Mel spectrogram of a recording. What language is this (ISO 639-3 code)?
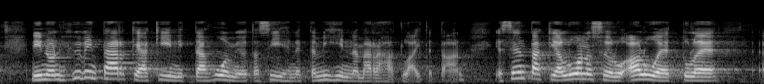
fin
